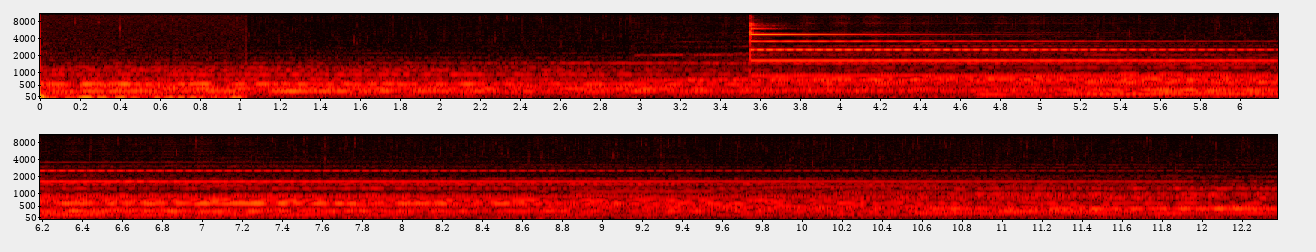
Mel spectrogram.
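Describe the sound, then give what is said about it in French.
A meditation bell is struck once, its bright, high ringing tones hanging in the air and fading very slowly over a soft, steady background hum. No one speaks. “Écoutez la cloche jusqu'à la fin et laissez-vous quelques secondes pour écouter mes derniers conseils.”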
